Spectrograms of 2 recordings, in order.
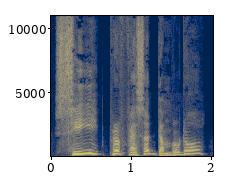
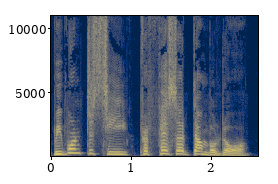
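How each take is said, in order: First: High, incredulous echo with rising end; stern teacher, doubting; suspicious repeat. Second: Higher-pitched, determined request; nervously bold schoolgirl; rather brave. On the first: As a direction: question it as something very fishy. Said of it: "as though this was a very fishy thing". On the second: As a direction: speak up to a strict teacher. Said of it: "said Hermione rather bravely". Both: A narrator's reading.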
